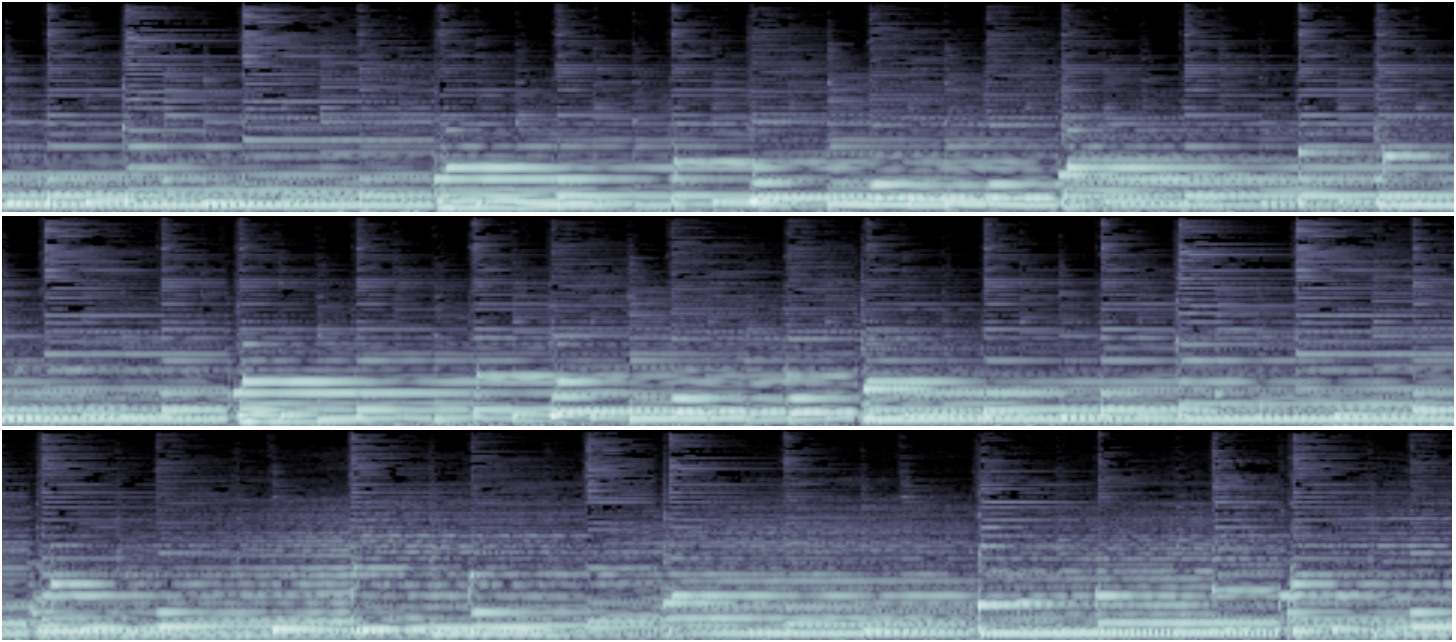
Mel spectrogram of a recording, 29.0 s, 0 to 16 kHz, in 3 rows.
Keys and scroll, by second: 0.2 ctrl+p, 3.6 space, 3.9 space, 6.4-7.6 space, 14.4 space, 14.6 space, 16.4-17.0 typing, 19.2 i, 28.2-29.0 ctrl+space.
